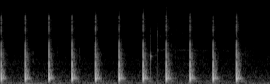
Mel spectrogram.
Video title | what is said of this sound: แกะกล่องอะไรไม่รู้ EP.2 ลืมไปเลยว่าเคยซื้อ วันว่าง ๆ กับคนบ้า ว่างก็แกะ ไม่ว่างก็ปล่อยเกะกะไปงั้นอะ | ให้ฟังเสียงอีกรอบนึงนะอันนี้พื้นตายนี่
